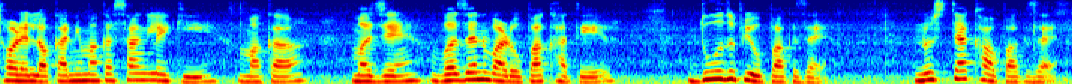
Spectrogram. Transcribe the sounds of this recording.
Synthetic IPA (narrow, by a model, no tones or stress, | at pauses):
t̪ʰoɽelɔkanimakasãŋɡlekimaka | məd͡zẽʋəd͡zənʋaɽupakʰːat̪iːɾ | d̪uːd̪piwpakd͡zaj | nust̪jakʰawpakd͡zaj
